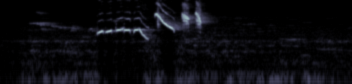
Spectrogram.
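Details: Brief Oriental magpie-robin phrase, played as a lure to excite other magpie-robins: a level whistle sliding down, then a few high, steeply falling notes, over a low rumbling background.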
